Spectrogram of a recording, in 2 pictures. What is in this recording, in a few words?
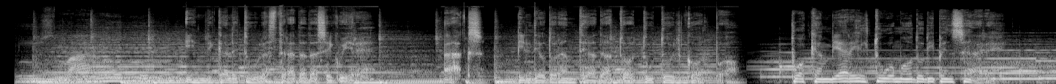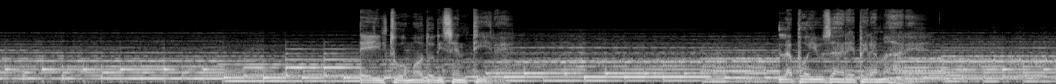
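Italian; GoLocalise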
